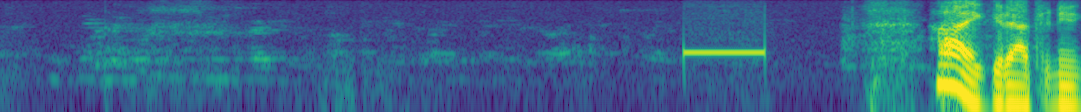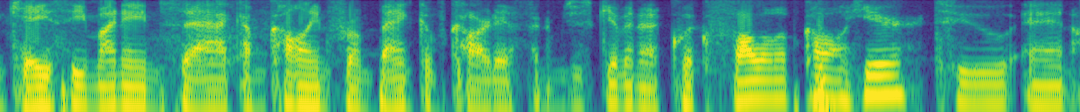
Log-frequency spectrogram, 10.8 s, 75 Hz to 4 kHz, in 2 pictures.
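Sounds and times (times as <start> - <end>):
phone line noise: 0.0 - 10.7
voicemail recording electronic beep tone: 3.4 - 3.8
speech: 4.7 - 10.7.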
